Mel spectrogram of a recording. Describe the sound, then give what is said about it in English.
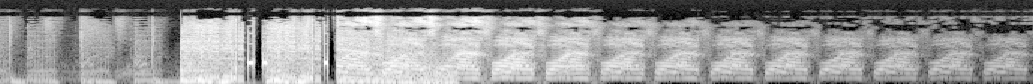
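Music playing abruptly breaks into a loud burst of glitchy, distorted noise, then a tiny fragment loops over and over in a fast stutter, like a music player crashing mid-song. “The music player just crashed, and it's fine.”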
